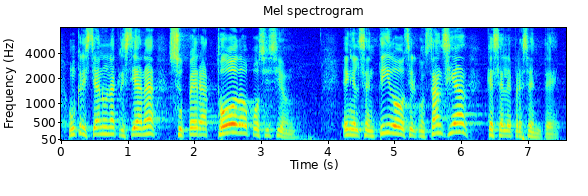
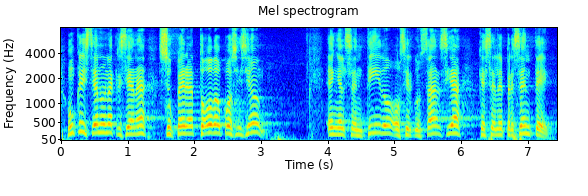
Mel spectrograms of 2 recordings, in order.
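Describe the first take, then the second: First: Said in the usual way. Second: Higher and louder emphatic repetition; raised preaching repeat. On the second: Shown as a demonstration. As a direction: drive it home harder. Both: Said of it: "Te lo vuelvo a decir".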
